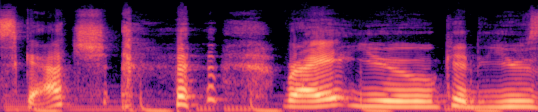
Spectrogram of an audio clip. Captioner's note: chuckles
